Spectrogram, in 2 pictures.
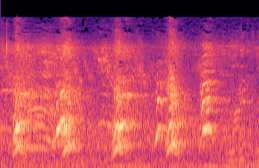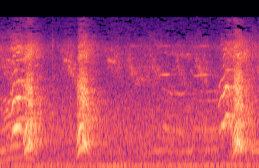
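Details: Samoyed dog during herding, producing sporadic arched yips and short barks, several in the first three seconds, a gap, then one last yelp, with a faint steady hum underneath.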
